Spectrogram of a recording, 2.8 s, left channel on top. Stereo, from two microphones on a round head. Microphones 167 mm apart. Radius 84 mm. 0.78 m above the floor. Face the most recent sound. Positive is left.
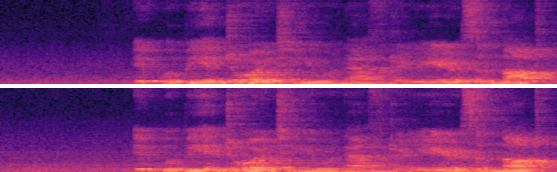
turn(degrees=-10)  # may be behind; listen again after turning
